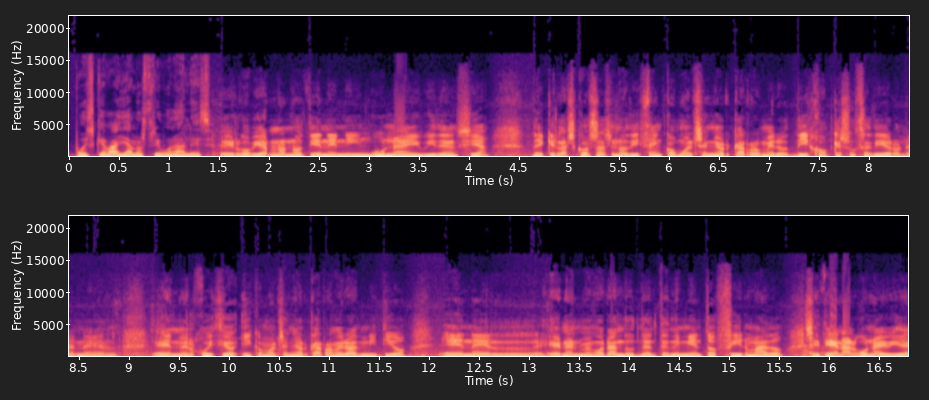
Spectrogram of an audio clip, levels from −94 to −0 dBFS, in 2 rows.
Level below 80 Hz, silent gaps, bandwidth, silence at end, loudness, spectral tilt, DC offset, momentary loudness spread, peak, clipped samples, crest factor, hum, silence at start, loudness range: -38 dBFS; none; 15.5 kHz; 0 s; -17 LUFS; -5.5 dB/octave; under 0.1%; 5 LU; 0 dBFS; under 0.1%; 16 dB; none; 0 s; 2 LU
